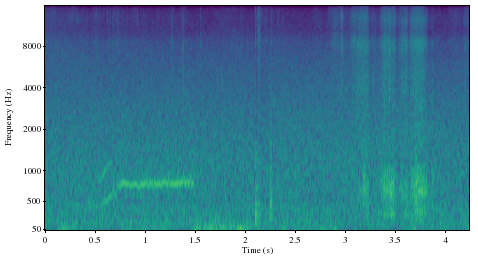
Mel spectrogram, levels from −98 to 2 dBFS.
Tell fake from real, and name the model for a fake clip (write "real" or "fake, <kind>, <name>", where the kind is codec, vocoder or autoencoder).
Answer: real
